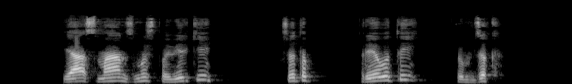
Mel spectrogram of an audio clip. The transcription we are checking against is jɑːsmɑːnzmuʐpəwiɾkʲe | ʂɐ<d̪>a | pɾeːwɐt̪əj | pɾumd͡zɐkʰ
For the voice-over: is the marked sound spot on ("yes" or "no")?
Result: no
